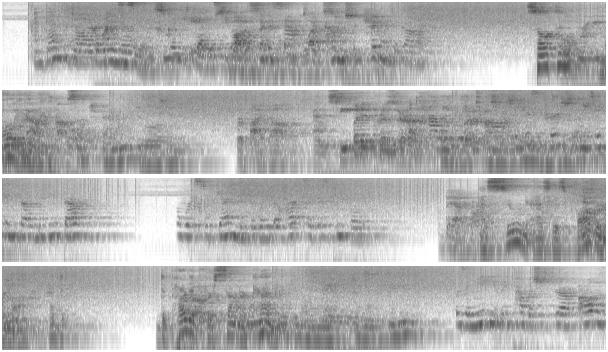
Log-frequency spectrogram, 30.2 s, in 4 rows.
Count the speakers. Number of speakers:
7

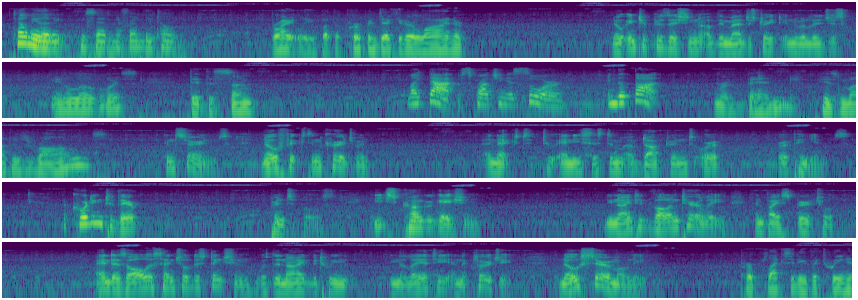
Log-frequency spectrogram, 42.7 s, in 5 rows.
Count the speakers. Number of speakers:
5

